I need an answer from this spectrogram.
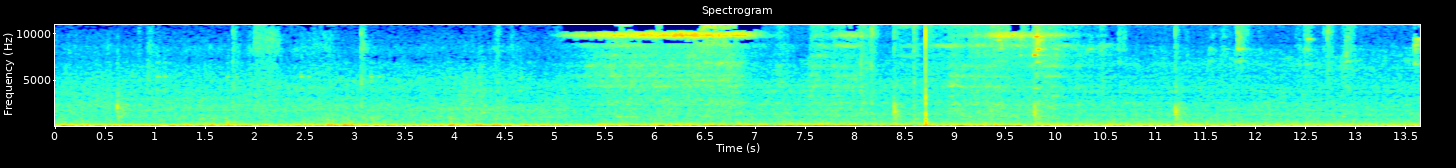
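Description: Steady low rumble of a diesel-hauled commuter train in motion, heard from inside a Bombardier BiLevel coach. The rumble swells for a few seconds in the middle, with a few faint clicks.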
